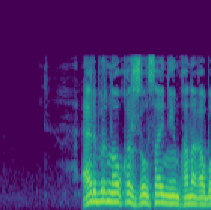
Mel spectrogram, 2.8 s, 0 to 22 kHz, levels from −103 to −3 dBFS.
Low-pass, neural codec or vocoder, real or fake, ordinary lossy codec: 7.2 kHz; none; real; none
